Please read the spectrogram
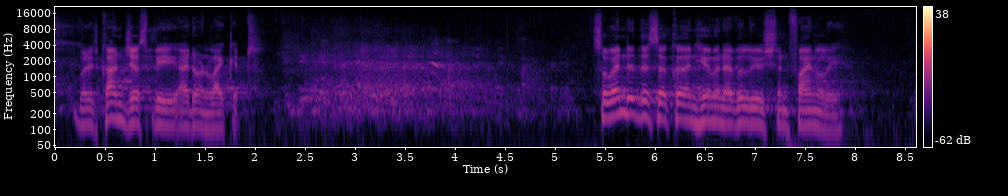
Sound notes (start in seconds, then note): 2.2 audience laughs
